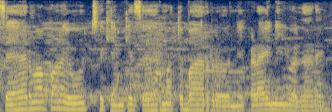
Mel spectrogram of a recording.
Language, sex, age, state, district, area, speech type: Gujarati, male, 18-30, Gujarat, Valsad, rural, spontaneous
